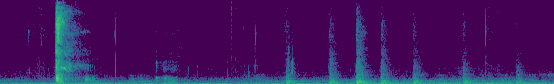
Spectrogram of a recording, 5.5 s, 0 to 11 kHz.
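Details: One-month-old infant (55 days old) gives one sharp, high sneeze followed by soft short snuffles and small breathy sounds; an ordinary infant sneeze.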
